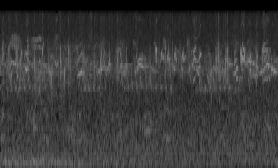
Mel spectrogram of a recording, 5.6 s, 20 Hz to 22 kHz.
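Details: Eurasian siskin flock in March or April 2010, birds feeding on sunflower seeds on the ground, a male singing from a perch; dense high twittering and thin whistled notes run continuously, with several birds chattering together against steady background noise.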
